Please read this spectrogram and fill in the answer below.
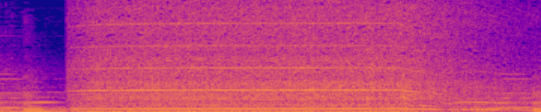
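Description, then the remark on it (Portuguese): An electric blender at home whirs on abruptly and runs at a steady, loud motor drone with a sustained whine, then starts to wind down near the end. No voices. “você pode ligar para mim e pro seu maridinho o liquidificador?”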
